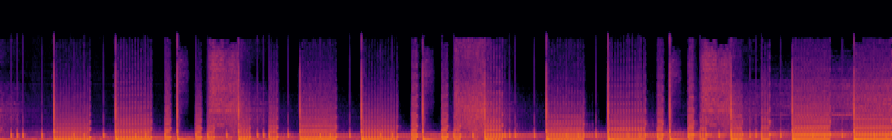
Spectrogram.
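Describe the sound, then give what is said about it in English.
Loud, heavily distorted electronic music pounds in a steady rhythm, its gritty, saturated bass and harsh buzzing layers filling the whole mix with no voices. “Okay, now we need some fat distortion.”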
